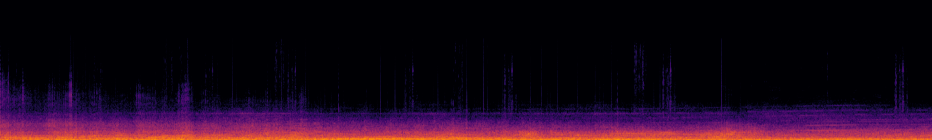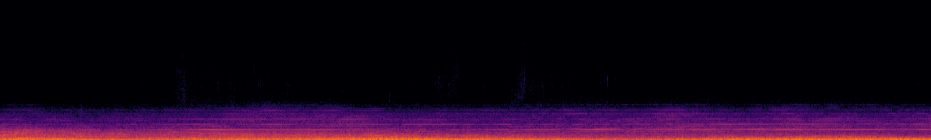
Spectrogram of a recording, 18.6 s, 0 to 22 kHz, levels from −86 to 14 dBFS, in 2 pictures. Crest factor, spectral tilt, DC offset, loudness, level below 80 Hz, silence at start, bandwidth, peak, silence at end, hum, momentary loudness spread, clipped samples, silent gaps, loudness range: 14 dB; -11 dB/octave; under 0.1%; -17 LUFS; -18 dBFS; 0 s; 4.9 kHz; 0 dBFS; 0 s; none; 9 LU; under 0.1%; none; 7 LU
